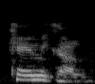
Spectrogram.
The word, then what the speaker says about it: chemical: uh they are pronounced as letter k as in chemical chemical okay chemical which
